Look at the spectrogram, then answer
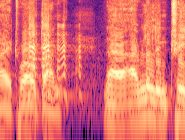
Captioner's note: laughter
